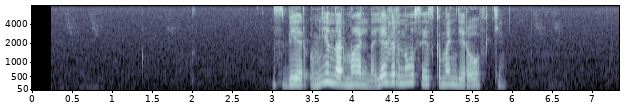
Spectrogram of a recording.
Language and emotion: Russian, positive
